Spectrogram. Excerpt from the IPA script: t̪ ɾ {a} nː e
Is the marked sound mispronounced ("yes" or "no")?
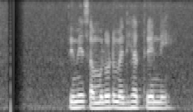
yes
